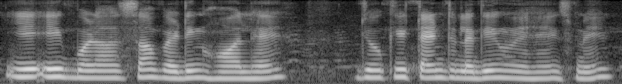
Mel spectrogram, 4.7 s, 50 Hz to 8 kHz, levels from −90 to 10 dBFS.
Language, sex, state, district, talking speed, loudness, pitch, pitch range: Hindi, female, Uttar Pradesh, Lucknow, 180 wpm, -15 LUFS, 210 Hz, 195-230 Hz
